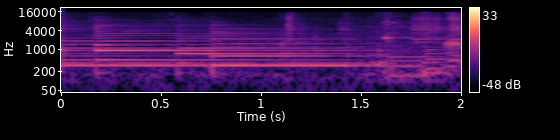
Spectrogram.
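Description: Steel-string acoustic guitar strummed, a chord ringing out with a change of notes about three quarters of a second in.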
